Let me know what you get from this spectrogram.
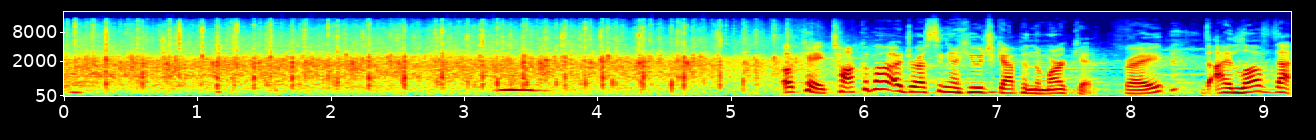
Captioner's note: applause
